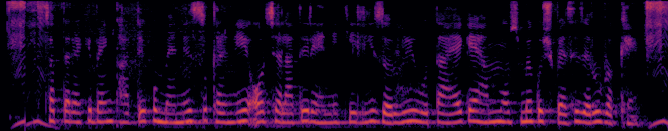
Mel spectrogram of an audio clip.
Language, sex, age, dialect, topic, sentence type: Hindi, female, 18-24, Kanauji Braj Bhasha, banking, statement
